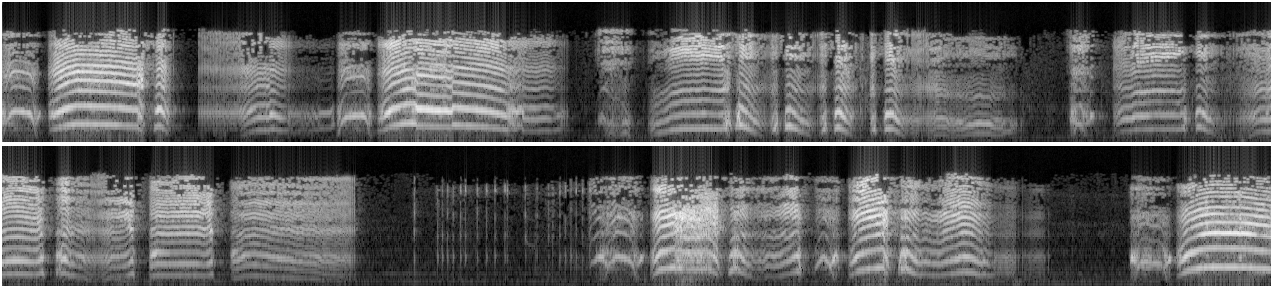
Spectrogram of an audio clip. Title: Baby Crying Sound Effects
